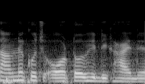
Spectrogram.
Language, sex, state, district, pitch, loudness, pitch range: Hindi, male, Jharkhand, Garhwa, 165 Hz, -15 LUFS, 145-180 Hz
